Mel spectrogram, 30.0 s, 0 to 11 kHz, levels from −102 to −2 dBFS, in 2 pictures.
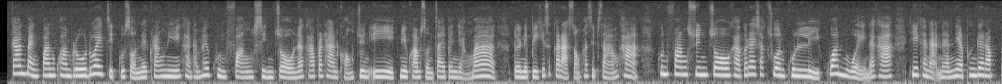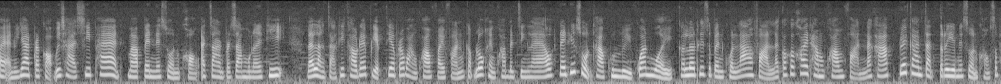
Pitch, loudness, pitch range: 210 Hz, -19 LUFS, 185-240 Hz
